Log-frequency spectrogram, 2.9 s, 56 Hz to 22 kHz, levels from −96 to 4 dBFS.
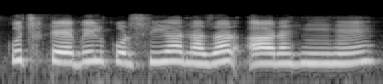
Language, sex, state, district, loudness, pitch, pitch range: Hindi, female, Madhya Pradesh, Bhopal, -14 LUFS, 270 Hz, 250-285 Hz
